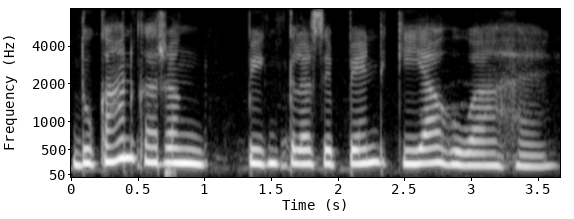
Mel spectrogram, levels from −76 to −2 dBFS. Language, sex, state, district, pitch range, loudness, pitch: Hindi, female, Jharkhand, Palamu, 225-260 Hz, -12 LUFS, 245 Hz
